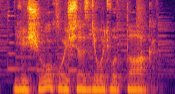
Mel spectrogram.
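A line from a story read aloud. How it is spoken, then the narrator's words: Deep rumbling voice. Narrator (Russian): пробасил Горыныч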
